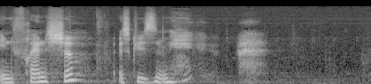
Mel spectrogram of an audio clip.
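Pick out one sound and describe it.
A woman laughs briefly into a microphone.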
